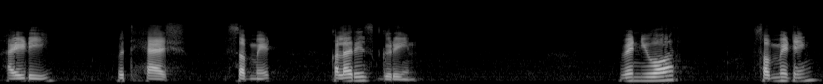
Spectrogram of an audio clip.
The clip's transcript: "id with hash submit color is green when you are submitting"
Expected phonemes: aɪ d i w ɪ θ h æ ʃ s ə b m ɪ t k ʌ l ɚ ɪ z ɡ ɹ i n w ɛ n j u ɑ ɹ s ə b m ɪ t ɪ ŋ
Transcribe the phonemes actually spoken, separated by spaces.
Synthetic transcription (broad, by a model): aɪ d i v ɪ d h æ ʃ s ə b m ɪ t k ʌ l ɚ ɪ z ɡ ɹ i n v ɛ n j u ɑ ɹ s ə b m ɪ t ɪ ŋ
